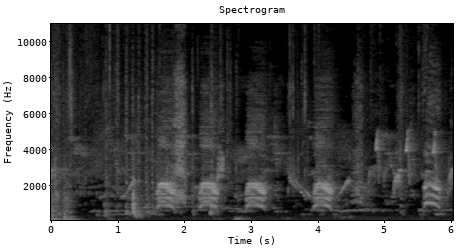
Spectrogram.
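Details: Crows squabbling with wild birds over food give a run of harsh, hoarse caws, each an arched note repeated roughly every half second, with softer chatter from other birds underneath.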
